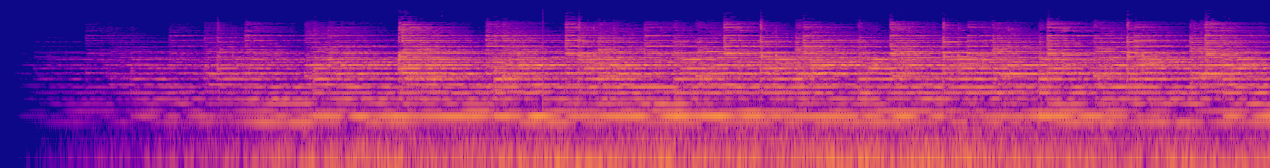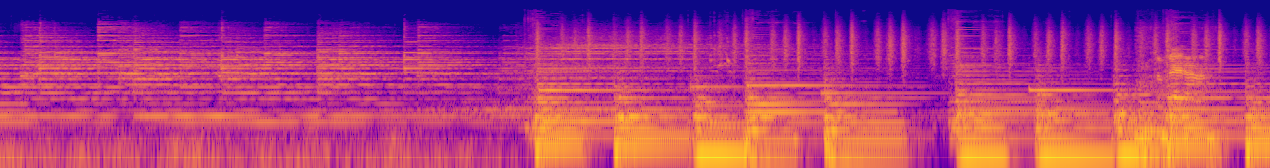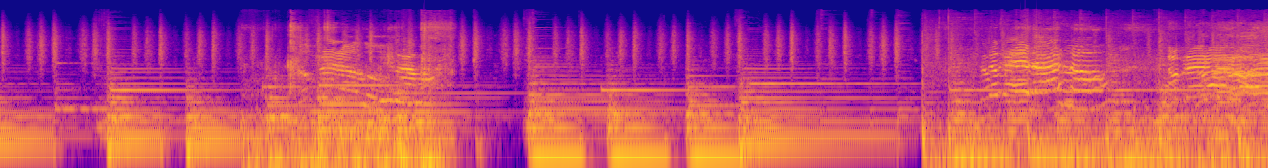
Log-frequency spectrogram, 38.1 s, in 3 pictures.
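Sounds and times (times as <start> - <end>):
church bells pealing: 0.5 - 34.0
loud music with heavy drums: 18.0 - 21.3, 26.8 - 30.8, 34.2 - 38.0.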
